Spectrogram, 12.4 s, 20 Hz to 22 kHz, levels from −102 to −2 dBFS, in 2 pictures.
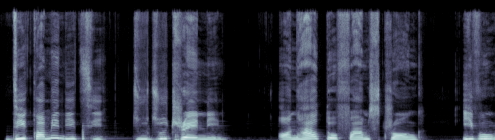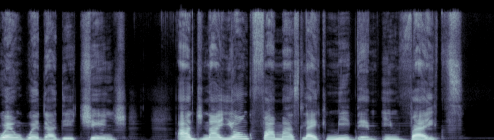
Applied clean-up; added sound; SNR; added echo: neural mask model DeepFilterNet 3.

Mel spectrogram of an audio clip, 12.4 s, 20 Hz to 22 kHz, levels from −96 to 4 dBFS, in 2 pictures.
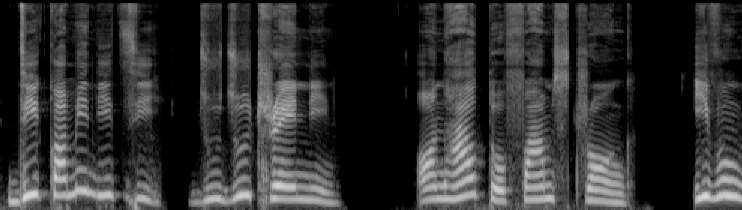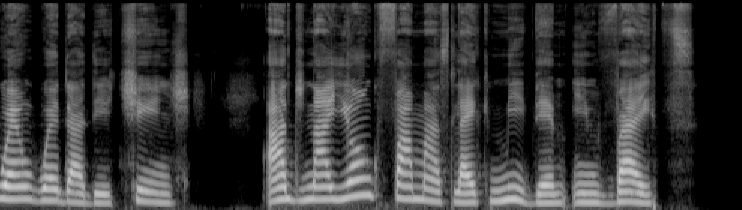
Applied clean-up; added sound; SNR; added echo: neural mask model Resemble Enhance denoiser.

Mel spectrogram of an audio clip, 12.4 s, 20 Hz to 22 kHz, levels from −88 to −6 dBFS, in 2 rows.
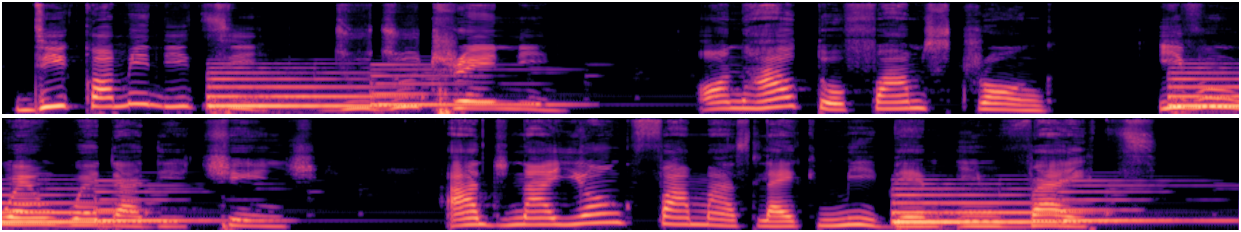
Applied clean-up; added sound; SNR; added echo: classical method spectral subtraction.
